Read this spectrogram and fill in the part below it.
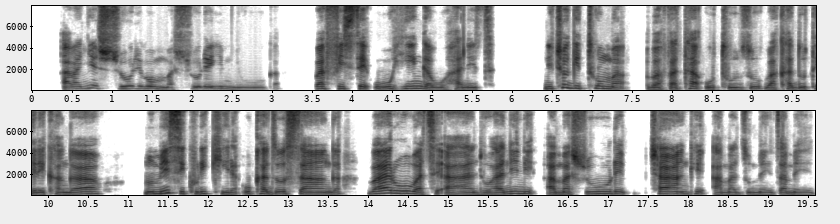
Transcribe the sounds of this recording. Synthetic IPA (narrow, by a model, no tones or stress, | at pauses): aβaɲe̞ːʃuɾiβo̞mumaʃuːɾe̞jimŋuːɡa | βafise̞ʔuβuɦiːŋɡaβuhanit͡se̥ | nit͡ʃo̞ɡitʰuma | βafatʰaʔutʰuzuβakʰadutʰe̞ɾe̞kʰaŋɡaːho | mumiːnsikʰuɾikʰiɾaʔukazo̞ːsaːŋɡa | βaɾuβat͡se̞̰ʔahaːntuhaniniamaʃuːɾe̞ | t͡ʃaːŋɦe̞amazume̞ːzame̞ːzaa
